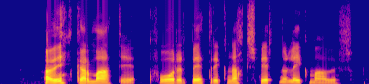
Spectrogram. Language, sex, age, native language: Icelandic, male, 30-39, Italian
